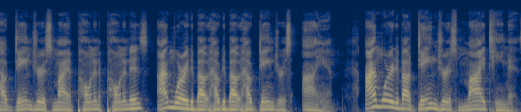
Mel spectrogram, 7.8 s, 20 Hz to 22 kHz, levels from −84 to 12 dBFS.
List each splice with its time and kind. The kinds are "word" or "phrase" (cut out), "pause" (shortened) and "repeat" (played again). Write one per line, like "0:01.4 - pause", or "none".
0:01.5 - repeat
0:03.3 - repeat
0:06.2 - word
